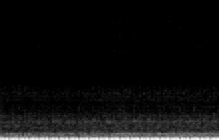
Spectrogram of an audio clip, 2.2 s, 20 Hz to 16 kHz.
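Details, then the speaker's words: Mercedes SLK 230 idling with loud, deep exhaust drone and rapid even pulsing at the muffler despite extra muffler and steel wool in rear muffler; owner suspects a leak, possibly rear side, not found. "I added some extra Muffler and and some uh steel steel wool inside the rare muff but still this car X is very loud I think it is leaking from somewhere"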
